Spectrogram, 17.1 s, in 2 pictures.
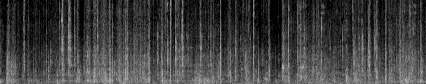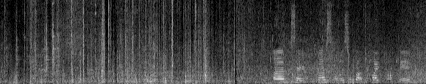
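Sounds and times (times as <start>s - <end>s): plastic bottles crackling: 0.0s - 13.4s.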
